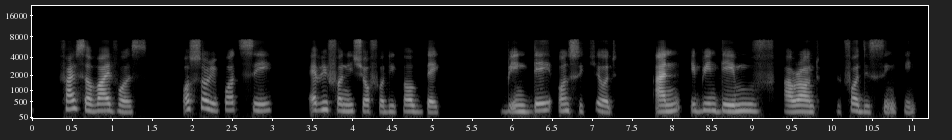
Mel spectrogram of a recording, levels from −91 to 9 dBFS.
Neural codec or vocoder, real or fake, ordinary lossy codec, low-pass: codec, 16 kHz, about 1 kbps, DyCAST, with the encoder's durations; fake; none; 7.2 kHz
